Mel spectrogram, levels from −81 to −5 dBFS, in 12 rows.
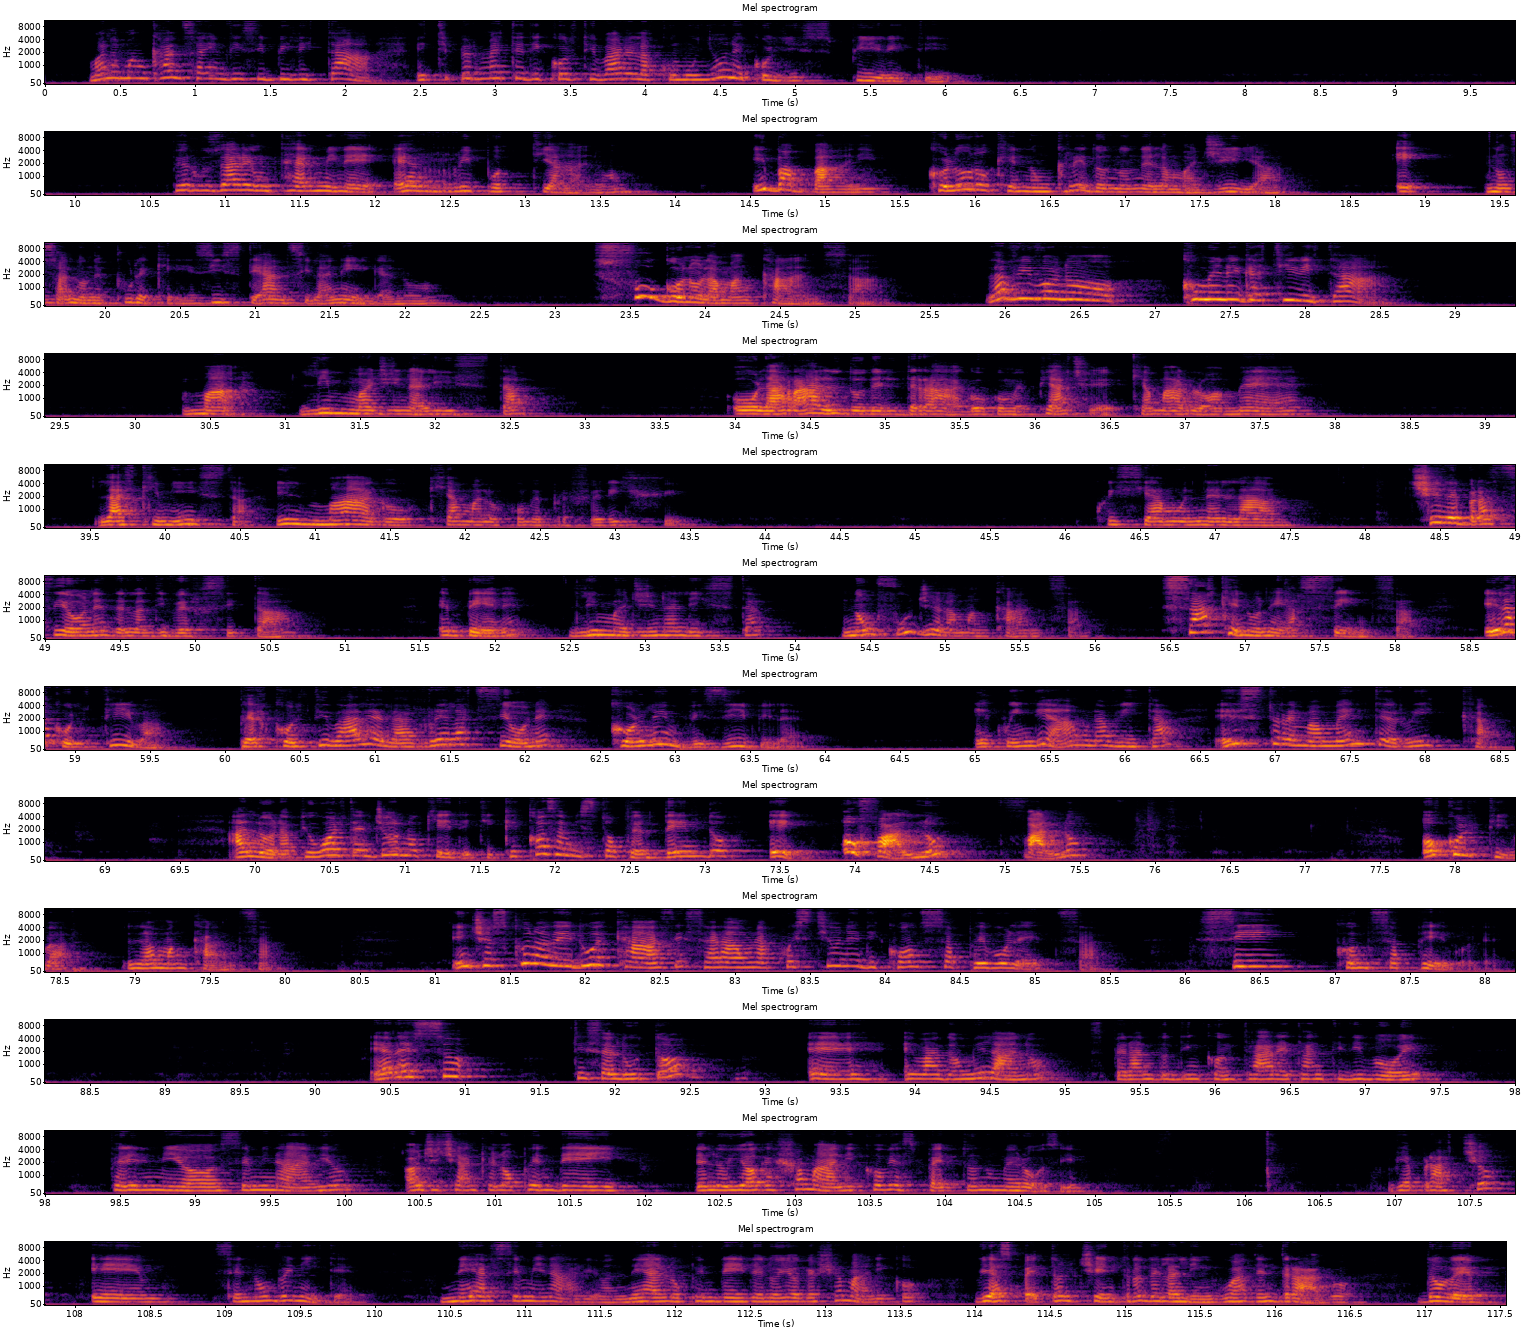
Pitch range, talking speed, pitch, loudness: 150-235 Hz, 90 wpm, 190 Hz, -29 LUFS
